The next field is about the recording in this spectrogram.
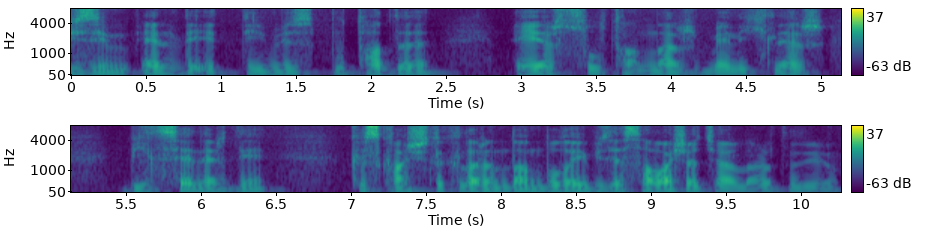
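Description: A man's fairly low voice, very slow and flat in a monotone, with a dark, mellow tone over a quiet background. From Turkey, Erzurum (eastern Anatolia); Turkey. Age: 50s. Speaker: Islamic preacher and foundation founder; interview guest. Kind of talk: interview conversation. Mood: calm, warm storytelling. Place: studio. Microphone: lapel.

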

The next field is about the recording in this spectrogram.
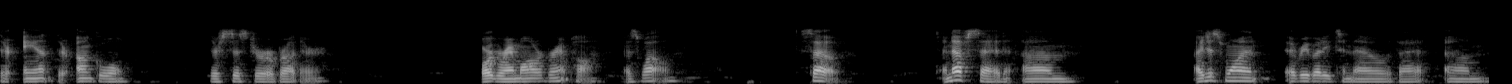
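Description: Over a quiet background, the speech moves at a very slow pace with long, frequent pauses. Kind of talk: casual vlog chat. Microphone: webcam.

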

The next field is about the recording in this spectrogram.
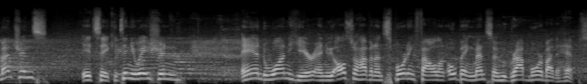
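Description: The man talks at a moderate pace. Noticeable background noise sits behind him. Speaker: basketball play-by-play commentator. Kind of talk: live sports commentary. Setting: live game broadcast. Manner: excitable, rising on big dunks and buckets.

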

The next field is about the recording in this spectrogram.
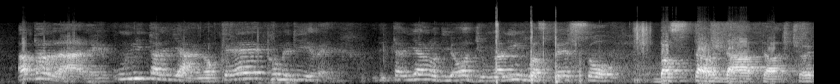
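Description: A man talks at a fairly slow pace with audible room echo. Light background noise runs underneath. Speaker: professor reading dialect poetry. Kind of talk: book presentation talk. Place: hall. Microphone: camera far.

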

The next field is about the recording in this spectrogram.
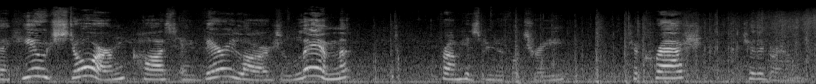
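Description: A high-pitched woman's voice with a warm tone, very wide pitch swings and big swings in loudness, at a very slow pace with long, frequent pauses, over noticeable background noise. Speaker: children's book author and grandmother. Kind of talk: expressive children's story reading to a child. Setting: home, intimate reading with a young child. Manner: expressive, warm, interactive. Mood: warm, expressive, animated. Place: garden.

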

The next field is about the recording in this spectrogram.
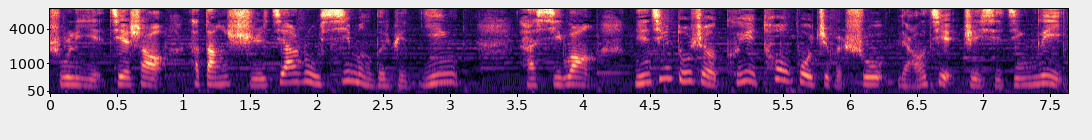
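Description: Over music in the background, a woman speaks with a fairly high pitch and lively intonation. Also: moderate pace. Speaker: news reporter. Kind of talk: TV news voice-over.

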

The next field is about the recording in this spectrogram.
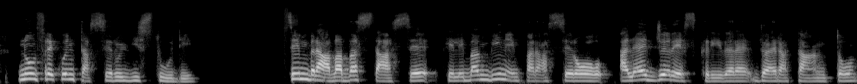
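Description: A woman talks at a fairly slow pace with lively intonation. Her pitch is fairly low, against a quiet background. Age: 60s. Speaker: children's author and teacher; teacher. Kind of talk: talk for schoolchildren. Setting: video call. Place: home room. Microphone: video call.

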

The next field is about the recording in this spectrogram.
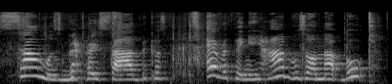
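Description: A high-pitched woman projects her raised voice at a fairly quick pace. Her intonation is lively, with light noise in the background. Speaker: storyteller. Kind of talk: children's storytelling. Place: home room. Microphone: phone near.

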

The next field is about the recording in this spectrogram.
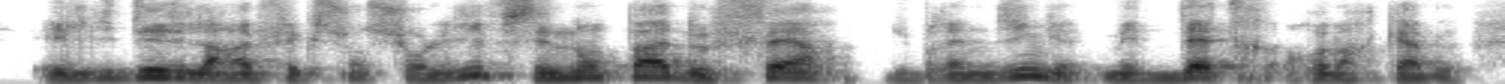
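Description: A man's dark, mellow, somewhat breathy voice with lively intonation at a moderate pace, over a quiet background. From northern France (Nord-Pas-de-Calais). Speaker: brand strategist and agency founder; interviewee, brand coach. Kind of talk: interview. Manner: hesitant, many fillers. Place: home room. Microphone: studio mic.

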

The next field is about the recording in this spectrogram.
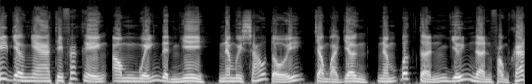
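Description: An unremarkable speaking voice from a man, fairly high in pitch, with lively intonation, very even loudness and hardly any pauses, in a dry, close sound without echo. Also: moderate pace. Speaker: news anchor. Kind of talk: news reading. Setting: studio. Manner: formal.

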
